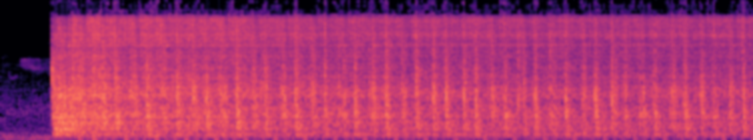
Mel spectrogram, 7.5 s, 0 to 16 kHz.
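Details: Husqvarna RZ5424 zero-turn mower with a Kohler engine, which had quit running, started after a tune-up with new spark plugs, on a jumper box with choke up: cranks and catches at once, then settles into a quick, even beat of about three firings a second; healthy.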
